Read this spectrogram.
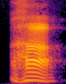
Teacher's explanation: হামজাহা হলক বা কন্ঠনালীর শুরু হতে উচ্চারিত হয় হলক কোনটা এই গলা থেকে নিয়ে আর এই নিচে পর্যন্ত যেটা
